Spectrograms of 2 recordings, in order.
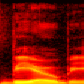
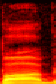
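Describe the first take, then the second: First: The name is said letter by letter. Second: The name is said as one word. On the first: The speaker calls it right. "is how it's pronounced" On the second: The speaker calls it wrong. "It's not Bob"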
